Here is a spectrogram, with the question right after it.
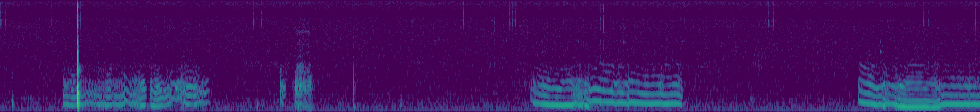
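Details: Chihuahua in deep sleep, snoring: nasal, tonal snores with a stacked, whistly quality, each lasting about one and a half seconds, returning roughly every three to four seconds in a quiet room with a faint sharp click early on.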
